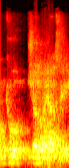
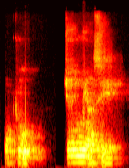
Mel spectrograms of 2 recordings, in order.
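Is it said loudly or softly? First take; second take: loudly; softly. First: It is said loudly and sharply. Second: It is said softly and quietly.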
